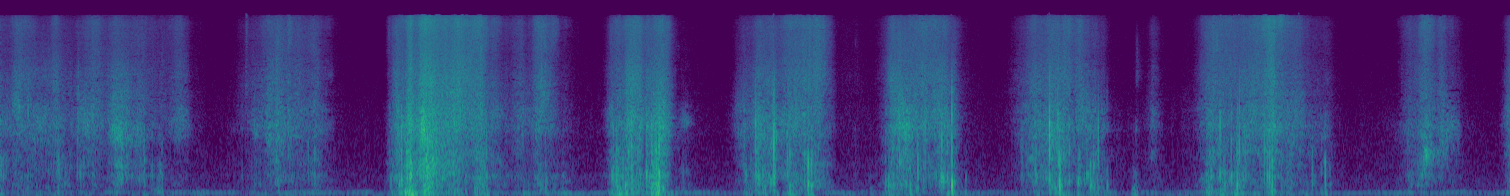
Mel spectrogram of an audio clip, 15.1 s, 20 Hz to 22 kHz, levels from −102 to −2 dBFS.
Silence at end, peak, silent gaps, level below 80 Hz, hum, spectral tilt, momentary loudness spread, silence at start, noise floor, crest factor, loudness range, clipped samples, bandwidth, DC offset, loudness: 0 s; -18 dBFS; none; -60 dBFS; none; -3 dB/octave; 20 LU; 0 s; -74 dBFS; 30 dB; 8 LU; under 0.1%; 16 kHz; under 0.1%; -44 LUFS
